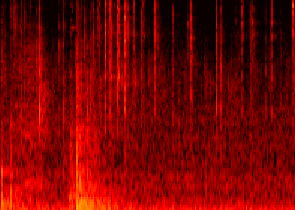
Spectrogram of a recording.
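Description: Combination lock dials click as they turn.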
